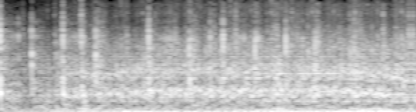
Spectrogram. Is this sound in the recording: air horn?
no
